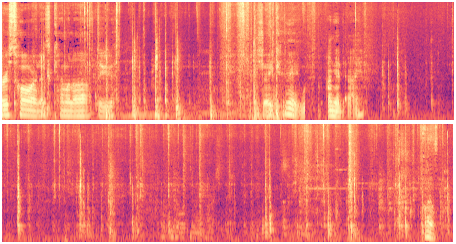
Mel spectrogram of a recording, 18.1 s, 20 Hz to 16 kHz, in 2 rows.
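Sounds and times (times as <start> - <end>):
ratchet clicking and knocking: 0.6 - 4.4.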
